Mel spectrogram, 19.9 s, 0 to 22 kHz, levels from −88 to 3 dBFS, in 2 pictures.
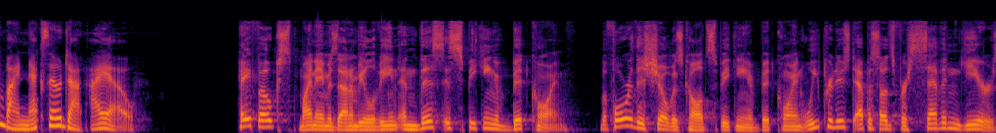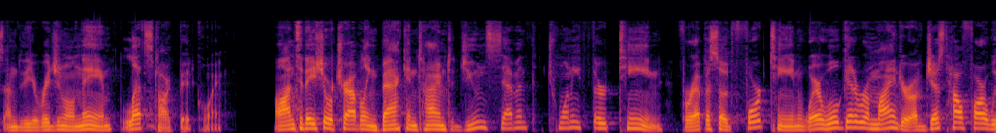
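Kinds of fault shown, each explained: Bluetooth LC3 compression: Across the whole speech clip there is a clearly audible breathy, grainy edge, with the upper spectrum thin and hissy rather than crisp. This is likely Bluetooth LC3 coding at a modest rate, which fits about 48 kbps with 10 ms frames. The codec runs short of bits for the top band, so it discards much of that detail and fills the gaps with shaped noise.
One channel drops out: The sound falls abruptly by about 6 dB from 5.98 to 6.14 s, recovering just before "this show was called". It falls again from 14.48 to 15.96 s, right after "traveling back in time". The likely cause is one stereo channel briefly disappearing. Once the two channels are summed to mono, material shared by both loses half its contribution, so the level drops by that amount until the missing channel returns.
Lost LE Audio frames: At 11.55 s a brief patch of the speech turns into a noisy smear instead of clear sound, lasting about 10 ms. 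This is a single lost LE Audio frame. With no data arriving for that slot, the LC3 decoder rebuilt it from the previous frame's spectrum with randomised phase. That keeps the level roughly right but scrambles the detail, so it is heard as a short grainy blur.
Dropped buffer (overrun): At 13.29 s, between "today's show" and "traveling back in time", there is a sudden jump forward in the speech and no gap of silence. About 40 ms of audio goes missing. This is likely an input overrun. The capturing software fell behind and the hardware overwrote samples it had not yet collected, so the two surviving edges were spliced straight together.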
